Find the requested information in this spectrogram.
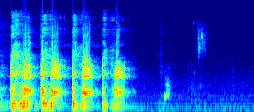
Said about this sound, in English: …'s coughing up blood.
